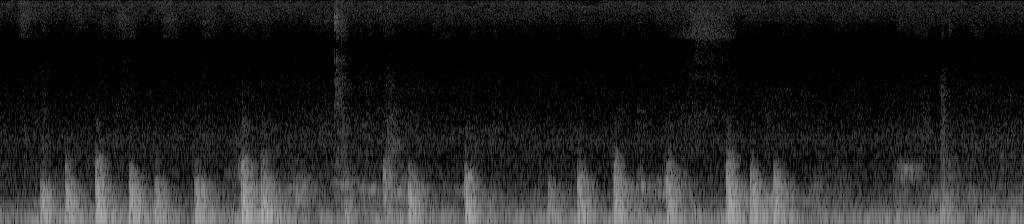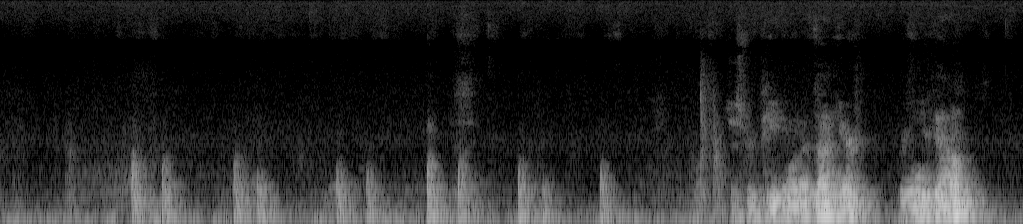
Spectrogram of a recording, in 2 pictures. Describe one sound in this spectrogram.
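A man speaks calmly, close by.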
